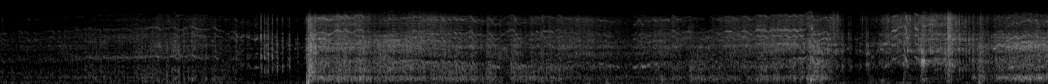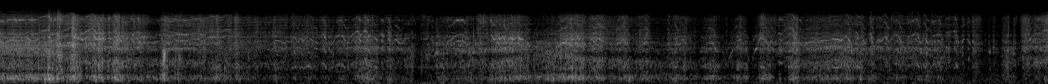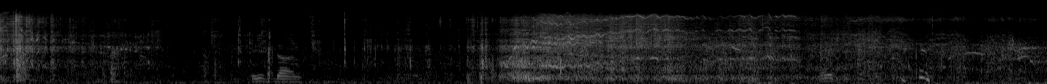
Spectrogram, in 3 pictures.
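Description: Traxxas Stampede XL-5 RC monster truck's brushed electric motor whining, its pitch sweeping up and down as the throttle is worked, over the noise of the tyres on dirt and gravel. The whine drops away for a few seconds past the middle as the truck goes farther off, then comes back loud near the end.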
